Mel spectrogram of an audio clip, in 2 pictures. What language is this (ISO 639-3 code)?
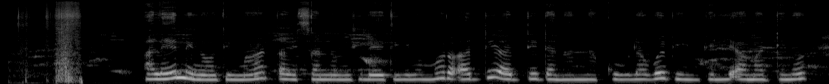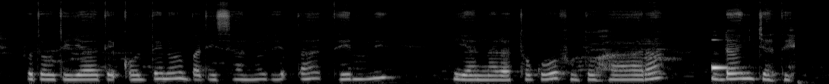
sid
